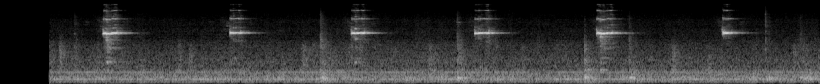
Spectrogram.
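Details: Older White Westinghouse electric dryer made by General Electric: sharp high squeak repeating about every 1.25 seconds over steady drum hum, from worn front drum glide and rear drum bearing, both being replaced.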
